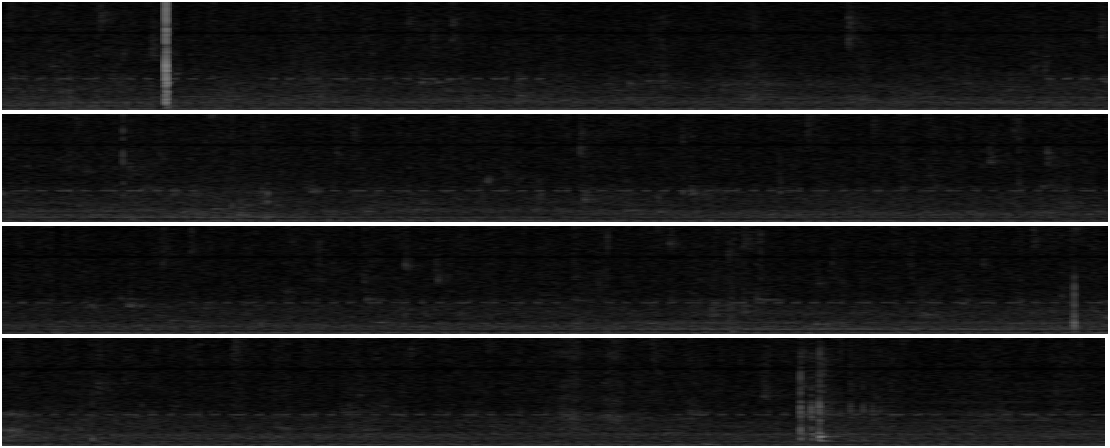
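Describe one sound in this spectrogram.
A cat's paw knocks against plastic cups with light taps.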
